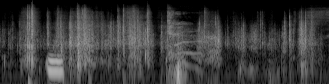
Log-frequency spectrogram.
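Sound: wrapping paper crinkling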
